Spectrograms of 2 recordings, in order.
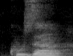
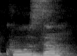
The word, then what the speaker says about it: cousin: Donc c'est vraiment, si vous écrivez cousin avec deux S, sachez que vous écrivez pas le même mot. Cousin et coussin, c'est pas du tout la même chose.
